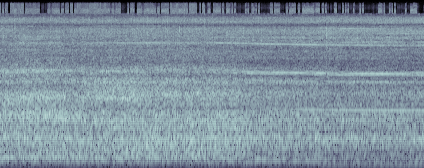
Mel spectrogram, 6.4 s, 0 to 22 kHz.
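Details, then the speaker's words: 1991 Royal Model 882T upright vacuum, just reassembled with motor brushes reinstalled after loose brush screws, probably long unserviced; switched on: steady, even motor roar and airy rush, lots of suction, no rattles or surging, running normally. "Now it's on the floor. Probably one more click. There we go. Quite a bit of suction. It sounds completely different."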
